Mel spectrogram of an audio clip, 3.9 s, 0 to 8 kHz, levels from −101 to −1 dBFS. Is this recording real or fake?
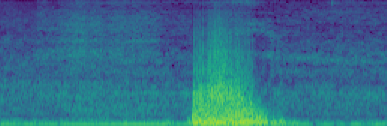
real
